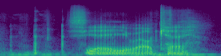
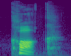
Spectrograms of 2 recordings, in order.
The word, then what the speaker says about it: caulk: All right, so it's pronounced cock. That's how it's pronounced. K-A-A-K is the phonetical spelling of. Really? Yes. Oh wow! I always thought it was caulk. I know. All right, I was wrong. It's cock.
